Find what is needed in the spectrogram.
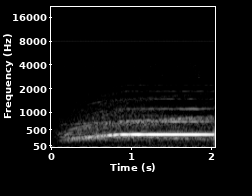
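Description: Electronic siren-like tone from a live-coded Max and Tidal improvisation: it glides up in pitch and grows louder over the first second, then holds one steady note.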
